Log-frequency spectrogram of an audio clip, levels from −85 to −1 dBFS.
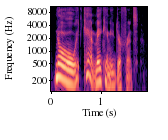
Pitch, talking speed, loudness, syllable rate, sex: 195 Hz, 190 wpm, -17 LUFS, 6.2 syllables/s, female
